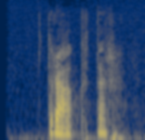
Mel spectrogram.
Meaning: tractor
- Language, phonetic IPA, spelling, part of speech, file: Russian, [ˈtraktər], трактор, noun, Ru-трактор.ogg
